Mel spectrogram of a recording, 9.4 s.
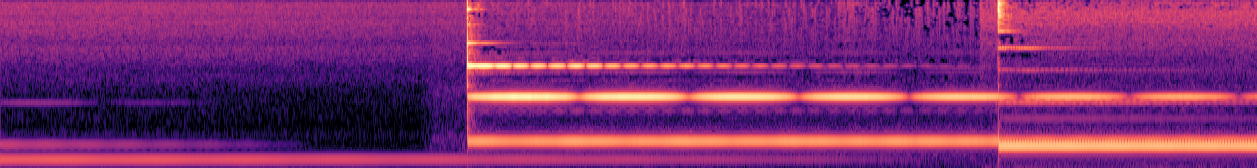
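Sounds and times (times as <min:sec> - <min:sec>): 
bells ringing: 0:03.5 - 0:09.4.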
